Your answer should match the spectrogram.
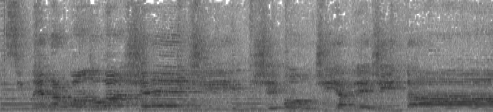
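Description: A man and a woman singing a duet with acoustic guitar accompaniment.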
